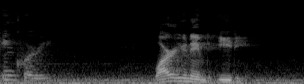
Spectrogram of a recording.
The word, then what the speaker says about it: EDI: have a specific inquiry why are you named Edie Edie is the ftic pronunciation of e di that is an acronym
